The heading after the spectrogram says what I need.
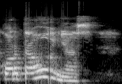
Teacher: todo el compuesto vemos que la u conserva el acento y la a perdió su acento perdió su fuerza entonces una abierta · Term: fuerza de voz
